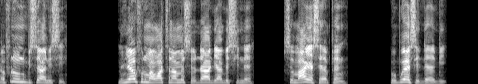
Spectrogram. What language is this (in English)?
Akan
